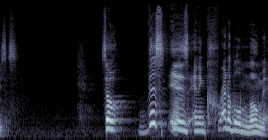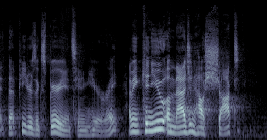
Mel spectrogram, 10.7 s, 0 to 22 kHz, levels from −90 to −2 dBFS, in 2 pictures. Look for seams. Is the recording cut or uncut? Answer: cut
